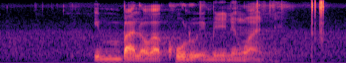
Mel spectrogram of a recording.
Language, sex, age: Swati, male, 22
